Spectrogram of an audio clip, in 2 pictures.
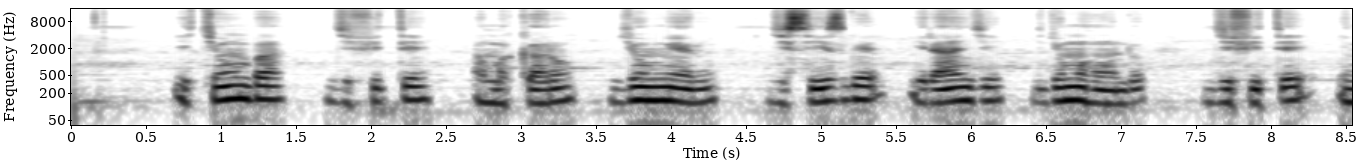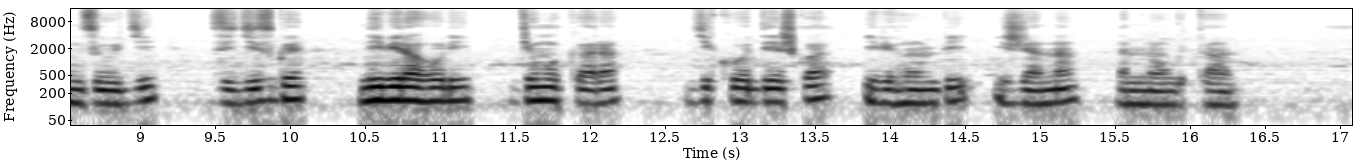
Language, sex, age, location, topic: Kinyarwanda, male, 18-24, Huye, finance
